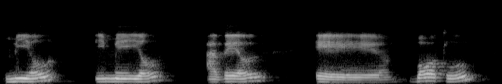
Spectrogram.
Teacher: Pero cuando esa consonante aparece al final de palabra, como por ejemplo en meal, email, Adele, bottle, esa consonante se velariza en inglés. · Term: dark L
